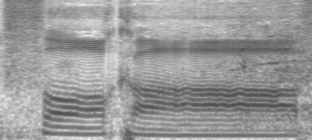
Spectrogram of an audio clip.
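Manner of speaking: low, drawn-out disbelief; retold disbelief. Comic reacting to pretend laugher, low drawn-out disbelief. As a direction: drag it out low in mock disbelief.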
